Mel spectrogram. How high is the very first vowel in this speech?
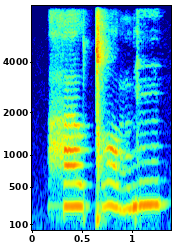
low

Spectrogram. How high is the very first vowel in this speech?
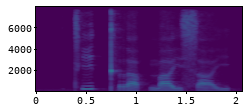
high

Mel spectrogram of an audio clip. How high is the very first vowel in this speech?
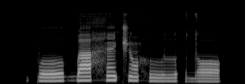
mid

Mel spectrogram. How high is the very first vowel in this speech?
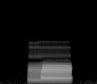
mid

